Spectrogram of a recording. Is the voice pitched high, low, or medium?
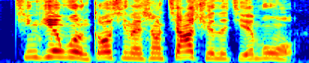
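high. It is spoken at a high pitch.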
